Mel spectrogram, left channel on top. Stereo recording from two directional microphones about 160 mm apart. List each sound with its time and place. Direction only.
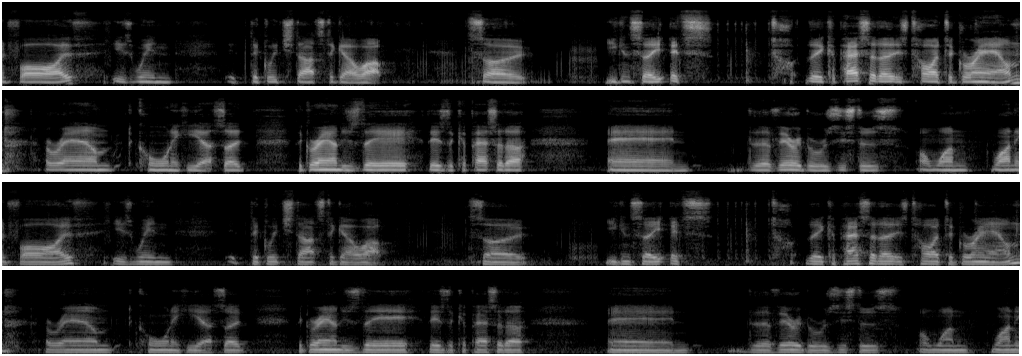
0.0 s speech: centre (ahead or behind); by 3.8 s 20° left (ahead or behind)
4.8 s speech: 25° left (ahead or behind)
